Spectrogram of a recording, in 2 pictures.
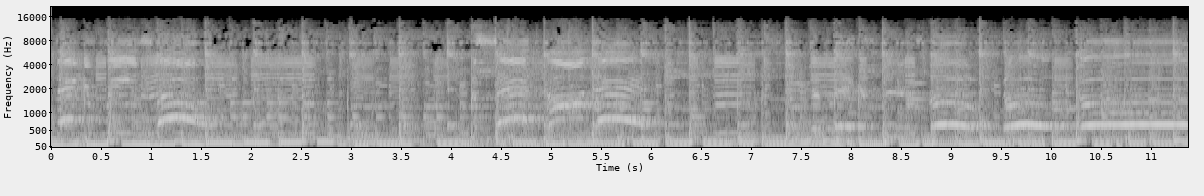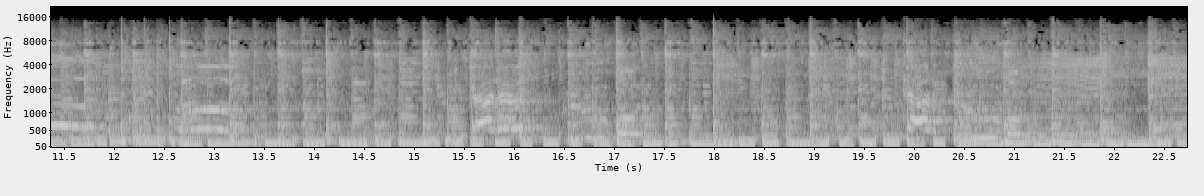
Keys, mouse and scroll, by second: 0.0 click, 1.5-3.5 drag, 4.5-5.1 scroll up 1, 5.1 middle click, 5.1 scroll down 1, 7.3 click, 8.7-9.8 drag, 12.4-14.1 drag, 15.2 right click, 17.6 click, 19.0 ctrl+z, 19.2 right click, 21.1-22.7 drag.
